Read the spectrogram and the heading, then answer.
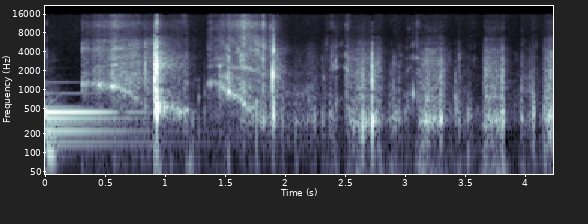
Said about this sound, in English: So, what do you think that sound was? It sounded to me like someone biting into a big red apple.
